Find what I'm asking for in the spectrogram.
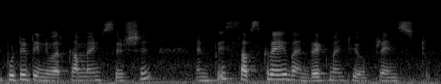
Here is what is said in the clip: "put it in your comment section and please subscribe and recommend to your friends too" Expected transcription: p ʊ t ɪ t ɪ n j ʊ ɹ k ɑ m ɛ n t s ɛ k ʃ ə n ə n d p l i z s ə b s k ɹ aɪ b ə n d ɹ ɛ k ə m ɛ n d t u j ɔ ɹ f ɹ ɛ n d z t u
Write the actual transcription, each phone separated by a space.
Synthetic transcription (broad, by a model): p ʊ t ɪ t ɪ n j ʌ ɹ k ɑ m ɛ n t s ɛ ʃ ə n ə n d p l i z s ə b s k ɹ aɪ b ə n d ɹ ɛ k ə m ɛ n d t u j ɔ ɹ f ɹ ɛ n d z t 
